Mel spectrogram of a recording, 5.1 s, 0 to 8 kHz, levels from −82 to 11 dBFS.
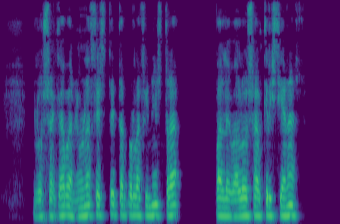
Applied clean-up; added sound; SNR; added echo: none; none; none; none.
